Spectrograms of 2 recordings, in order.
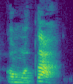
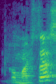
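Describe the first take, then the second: First: The final s sound is dropped. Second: The final s sound is clearly pronounced. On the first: "lo que él dice es como está" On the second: "Es el castellano normal de Madrid"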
